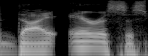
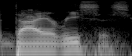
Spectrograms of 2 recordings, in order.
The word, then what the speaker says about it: diaeresis: two dots is a die eros mark I mispronounce this word for for a decade I used to pronounce a diaeresis right I was like it looks like diuresis to me and and I would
